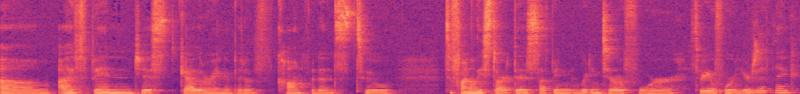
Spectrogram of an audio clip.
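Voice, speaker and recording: A woman with a non-native accent speaks in a flat monotone at a fairly low pitch. Her recording has audible room echo and noticeable background noise. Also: fairly slow pace. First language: not English. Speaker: tarot reader. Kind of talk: tarot reading video. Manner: hesitant, many fillers.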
